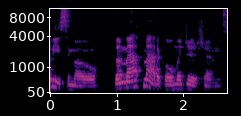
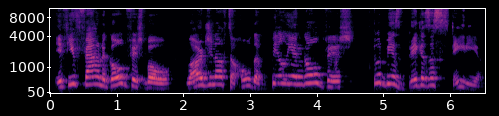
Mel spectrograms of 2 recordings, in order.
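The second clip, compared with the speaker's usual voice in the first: read-aloud storytelling; 9 semitones higher, 5 dB louder than usual. Acted. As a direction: read it like a wondrous tale to kids. Reads picture book aloud.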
